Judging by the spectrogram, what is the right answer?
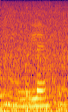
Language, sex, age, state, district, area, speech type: Kannada, female, 30-45, Karnataka, Vijayanagara, rural, spontaneous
